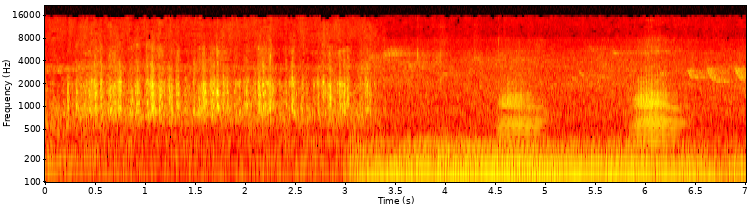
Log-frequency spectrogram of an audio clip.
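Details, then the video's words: Michigan frogs: a fast pulsing chorus fills the opening seconds, then a deep steady drone sets in, with two separate harmonic croaks standing out near the end. "Michigan Frog Calls"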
